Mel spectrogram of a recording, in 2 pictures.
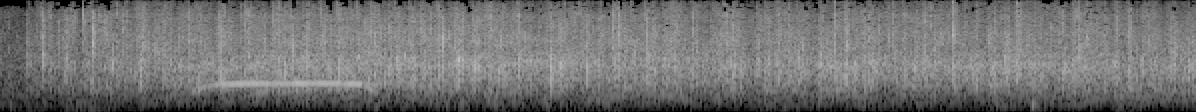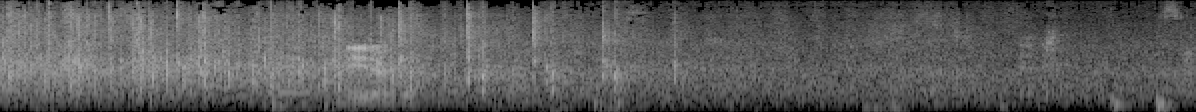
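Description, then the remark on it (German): An audience breaks into loud, sustained applause for a young author being introduced, dense clapping that holds steady for several seconds before gradually thinning out and fading, with a brief whistle near the start. “Er ist ein bisschen nervös, aber gebt ihm einen dicken Applaus, damit das schnell vergeht.”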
